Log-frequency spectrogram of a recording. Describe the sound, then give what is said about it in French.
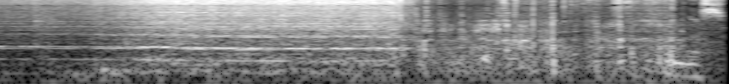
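A Wing delivery drone's rotors whir with a steady, high mechanical whine that holds for a couple of seconds, then breaks into a rougher, fluttering buzz as it approaches to unroll its cord and drop a package in a garden. “Un léger bruissement se fait entendre. Le drone est en approche, déroule son cordon et dépose le colis”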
